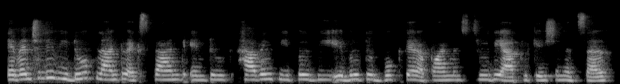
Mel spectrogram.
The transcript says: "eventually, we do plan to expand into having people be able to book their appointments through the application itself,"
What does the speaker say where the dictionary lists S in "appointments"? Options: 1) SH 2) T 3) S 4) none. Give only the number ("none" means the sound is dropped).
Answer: 3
